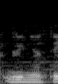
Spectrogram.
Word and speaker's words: grignoter: Grignoter, ini kata kerja, r-nya nggak dibunyikan.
